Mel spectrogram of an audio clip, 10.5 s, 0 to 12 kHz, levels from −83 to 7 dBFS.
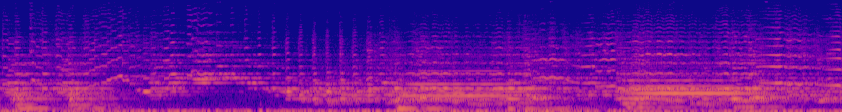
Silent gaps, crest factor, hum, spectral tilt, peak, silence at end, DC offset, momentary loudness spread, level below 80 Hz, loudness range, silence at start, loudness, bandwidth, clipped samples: none; 18 dB; none; -6 dB/octave; -16 dBFS; 0 s; under 0.1%; 10 LU; -46 dBFS; 6 LU; 0 s; -34 LUFS; 12 kHz; under 0.1%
